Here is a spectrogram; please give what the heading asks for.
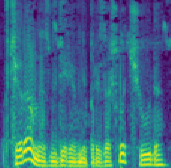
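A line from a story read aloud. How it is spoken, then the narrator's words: Plain. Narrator (Russian): сказала она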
